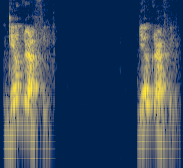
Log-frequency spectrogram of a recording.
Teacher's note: the stress is placed on the third syllable to the last one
